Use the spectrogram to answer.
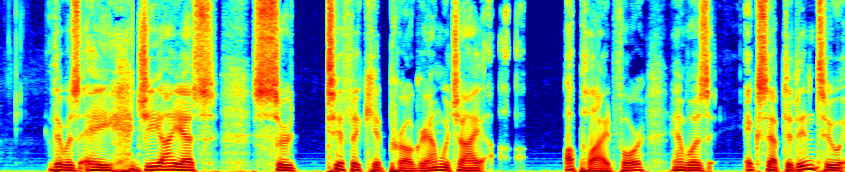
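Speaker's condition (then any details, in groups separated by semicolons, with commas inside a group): Stutter, mild; little stutter, audible to listeners; prolonged sounds, blocks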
